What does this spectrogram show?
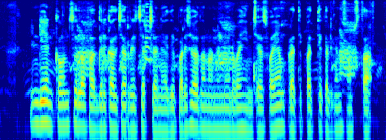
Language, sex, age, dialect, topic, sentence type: Telugu, male, 60-100, Southern, agriculture, statement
